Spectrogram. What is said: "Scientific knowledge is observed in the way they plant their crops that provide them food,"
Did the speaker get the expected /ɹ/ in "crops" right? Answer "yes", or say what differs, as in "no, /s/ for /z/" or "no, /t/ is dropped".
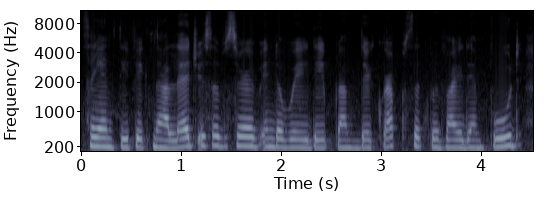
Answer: yes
